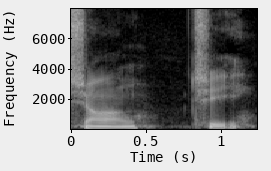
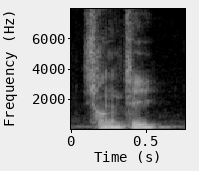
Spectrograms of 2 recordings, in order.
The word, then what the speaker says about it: Shang-Chi: actually have a scene where it's like it's pronounced shang chi yeah because his name is sean but we're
